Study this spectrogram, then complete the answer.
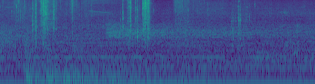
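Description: Footsteps rustle through dry leaves.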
